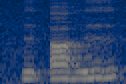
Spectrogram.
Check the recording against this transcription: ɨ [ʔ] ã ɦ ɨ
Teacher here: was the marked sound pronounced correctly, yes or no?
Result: yes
